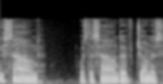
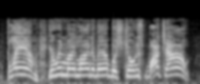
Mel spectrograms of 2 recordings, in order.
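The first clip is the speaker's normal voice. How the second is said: high, loud playful warning; boy playing war warns friend; excited game shout; 4 dB louder than usual. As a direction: shout across the field in play.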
